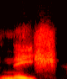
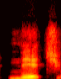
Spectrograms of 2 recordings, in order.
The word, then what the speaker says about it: niche: world about marketing and the word niche or as a lot of Americans say niche or have even heard me Shay I'm interested too how you say that's all gonna launch a quick poll of how you say niche so I've sort of written them as I think phonetically it gets said so I say niche that's how I got got brought up but I think a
